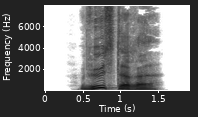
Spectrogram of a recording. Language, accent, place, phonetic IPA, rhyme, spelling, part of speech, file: German, Germany, Berlin, [ˈvyːstəʁə], -yːstəʁə, wüstere, adjective, De-wüstere.ogg
- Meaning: inflection of wüst: 1. strong/mixed nominative/accusative feminine singular comparative degree 2. strong nominative/accusative plural comparative degree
